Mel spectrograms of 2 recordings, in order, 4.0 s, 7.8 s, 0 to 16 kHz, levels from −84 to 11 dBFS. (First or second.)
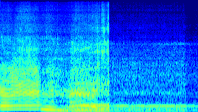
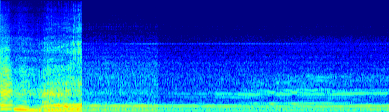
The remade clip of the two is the first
